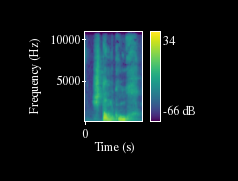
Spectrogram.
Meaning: a local bar
- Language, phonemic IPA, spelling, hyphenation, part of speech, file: Dutch, /ˈstɑm.krux/, stamkroeg, stam‧kroeg, noun, Nl-stamkroeg.ogg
